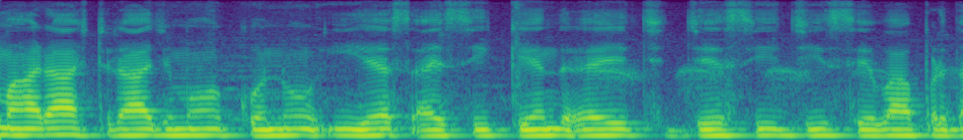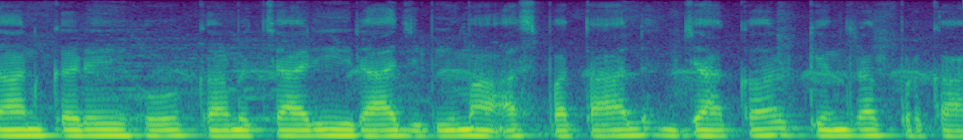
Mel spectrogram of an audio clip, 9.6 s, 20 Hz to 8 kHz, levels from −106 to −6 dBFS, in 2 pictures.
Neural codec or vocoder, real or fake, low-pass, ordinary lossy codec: none; real; none; none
